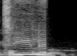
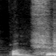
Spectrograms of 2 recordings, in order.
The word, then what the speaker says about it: Ponteland: Is it Ponteland or Ponteland? Ponteland. Yes. Ponteland.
